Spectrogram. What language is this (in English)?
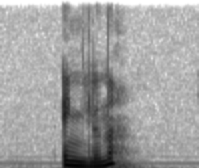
Norwegian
